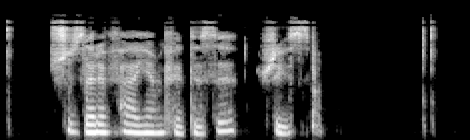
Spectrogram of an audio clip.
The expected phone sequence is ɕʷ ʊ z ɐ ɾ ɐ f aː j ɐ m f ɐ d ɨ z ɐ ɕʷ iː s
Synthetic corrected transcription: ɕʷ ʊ z ɐ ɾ ɐ f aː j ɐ m f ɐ d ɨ z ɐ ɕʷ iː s

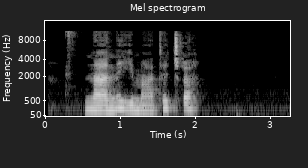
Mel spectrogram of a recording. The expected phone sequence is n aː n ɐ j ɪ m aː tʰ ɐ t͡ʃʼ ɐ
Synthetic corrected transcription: n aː n ɐ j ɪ m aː tʰ ɐ t͡ʃʼ ɐ

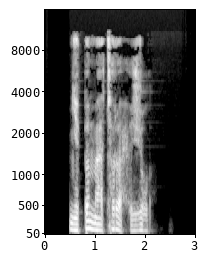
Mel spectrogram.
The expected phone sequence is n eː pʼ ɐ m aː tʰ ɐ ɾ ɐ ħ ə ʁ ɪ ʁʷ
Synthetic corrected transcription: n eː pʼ ɐ m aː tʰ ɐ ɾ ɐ ħ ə ʒ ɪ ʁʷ

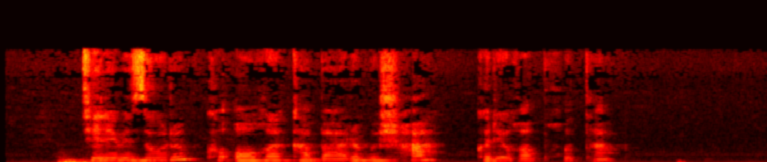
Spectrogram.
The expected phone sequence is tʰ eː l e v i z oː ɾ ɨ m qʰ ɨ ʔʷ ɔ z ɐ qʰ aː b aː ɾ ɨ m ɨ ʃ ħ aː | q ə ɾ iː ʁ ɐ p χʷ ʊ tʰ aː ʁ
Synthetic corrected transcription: tʰ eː l e v i z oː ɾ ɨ m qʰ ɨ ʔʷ ɔ ʁ ɐ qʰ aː b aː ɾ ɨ m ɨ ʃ ħ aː | q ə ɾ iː ʁ ɐ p χʷ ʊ tʰ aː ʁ

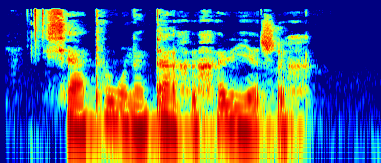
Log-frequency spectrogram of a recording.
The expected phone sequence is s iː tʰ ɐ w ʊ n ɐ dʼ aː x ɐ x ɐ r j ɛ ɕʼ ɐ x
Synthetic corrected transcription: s aː tʰ ɐ w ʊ n ɐ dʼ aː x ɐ x ɐ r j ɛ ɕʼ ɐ x

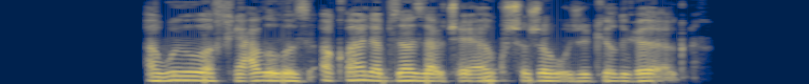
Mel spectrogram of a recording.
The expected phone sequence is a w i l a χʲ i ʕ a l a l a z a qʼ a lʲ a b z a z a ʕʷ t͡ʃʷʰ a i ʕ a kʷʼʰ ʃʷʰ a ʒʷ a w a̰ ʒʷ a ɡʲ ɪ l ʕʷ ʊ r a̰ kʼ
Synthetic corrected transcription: a w i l a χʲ i ʕ a l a l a z a qʼ a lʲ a b z a z a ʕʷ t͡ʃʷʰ a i ʕ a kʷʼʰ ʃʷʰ a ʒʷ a w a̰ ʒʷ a ɡʲ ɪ l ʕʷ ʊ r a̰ kʼ

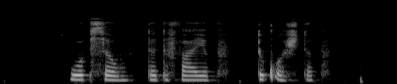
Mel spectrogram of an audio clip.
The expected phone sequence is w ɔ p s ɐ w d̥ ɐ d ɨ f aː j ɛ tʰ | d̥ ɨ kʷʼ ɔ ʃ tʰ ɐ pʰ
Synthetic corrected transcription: w ɔ p s ɐ w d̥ ɐ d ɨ f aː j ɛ pʰ | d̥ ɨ kʷʼ ɔ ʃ tʰ ɐ pʰ

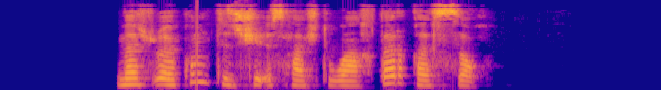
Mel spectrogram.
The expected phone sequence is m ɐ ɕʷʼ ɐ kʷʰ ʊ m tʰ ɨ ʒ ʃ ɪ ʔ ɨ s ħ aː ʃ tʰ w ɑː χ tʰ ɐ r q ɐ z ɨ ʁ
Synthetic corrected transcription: m ɐ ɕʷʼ ɐ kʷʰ ʊ m tʰ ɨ z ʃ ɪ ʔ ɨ s ħ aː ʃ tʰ w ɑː χ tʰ ɐ r q ɐ s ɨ ʁ

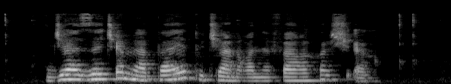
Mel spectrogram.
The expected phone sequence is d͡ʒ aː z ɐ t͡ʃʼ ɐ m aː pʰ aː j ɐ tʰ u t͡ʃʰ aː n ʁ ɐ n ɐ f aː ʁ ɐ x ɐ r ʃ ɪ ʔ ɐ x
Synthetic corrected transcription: d͡ʒ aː z ɐ t͡ʃʼ ɐ m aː pʰ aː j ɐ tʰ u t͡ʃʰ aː n ʁ ɐ n ɐ f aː ʁ ɐ x ɐ r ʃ ɪ ʔ ɐ x

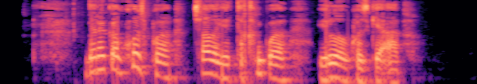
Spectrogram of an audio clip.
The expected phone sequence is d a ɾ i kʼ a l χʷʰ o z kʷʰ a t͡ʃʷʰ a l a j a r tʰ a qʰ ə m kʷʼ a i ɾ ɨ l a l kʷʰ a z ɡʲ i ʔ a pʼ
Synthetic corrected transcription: d a ɾ a kʼ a l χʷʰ o z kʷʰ a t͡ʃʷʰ a l a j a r tʰ a qʰ ə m kʷʼ a i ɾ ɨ l a l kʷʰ a z ɡʲ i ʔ a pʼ

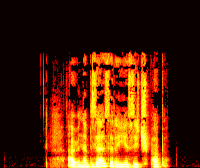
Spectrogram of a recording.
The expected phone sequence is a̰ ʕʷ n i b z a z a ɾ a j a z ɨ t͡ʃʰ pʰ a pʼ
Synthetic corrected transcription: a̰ ʕʷ n a b z a z a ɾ a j a z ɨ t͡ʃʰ pʰ a pʼ

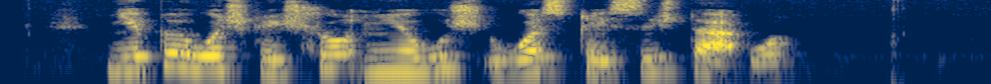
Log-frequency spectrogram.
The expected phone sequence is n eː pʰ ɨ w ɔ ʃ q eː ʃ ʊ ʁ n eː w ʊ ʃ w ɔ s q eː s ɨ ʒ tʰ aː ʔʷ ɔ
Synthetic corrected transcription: n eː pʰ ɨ w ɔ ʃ q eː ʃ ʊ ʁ n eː w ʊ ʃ w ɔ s q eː s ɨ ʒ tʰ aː ʔʷ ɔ

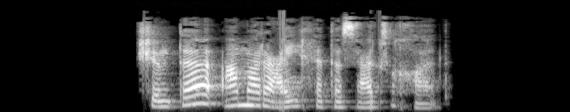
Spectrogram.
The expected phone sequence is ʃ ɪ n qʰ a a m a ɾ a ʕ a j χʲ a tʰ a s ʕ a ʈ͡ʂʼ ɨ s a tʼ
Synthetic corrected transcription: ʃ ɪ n tʰ a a m a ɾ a ʕ a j χʲ a tʰ a s ʕ a ʈ͡ʂʼ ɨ χ a tʼ

